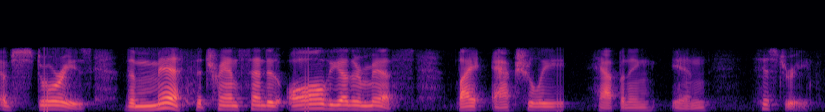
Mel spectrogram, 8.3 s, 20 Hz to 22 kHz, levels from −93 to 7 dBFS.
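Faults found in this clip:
Packet loss with last packet repeated: receiver concealment replayed the previous packet at 0.45 s (30 ms), 3.06 s (30 ms) and 5.58 s (60 ms, pointing to two consecutive 30 ms packets). The single repeats at 0.45 s and 3.06 s are small blips, and the 5.58 s run briefly stutters robotically. The 5.58 s gap buzzes at about 33 Hz. The G.711 telephone band stays intact through each gap.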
